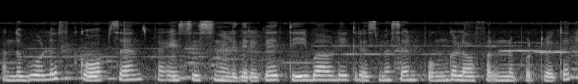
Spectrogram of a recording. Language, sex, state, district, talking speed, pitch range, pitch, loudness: Tamil, female, Tamil Nadu, Kanyakumari, 135 wpm, 190-215 Hz, 200 Hz, -17 LUFS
